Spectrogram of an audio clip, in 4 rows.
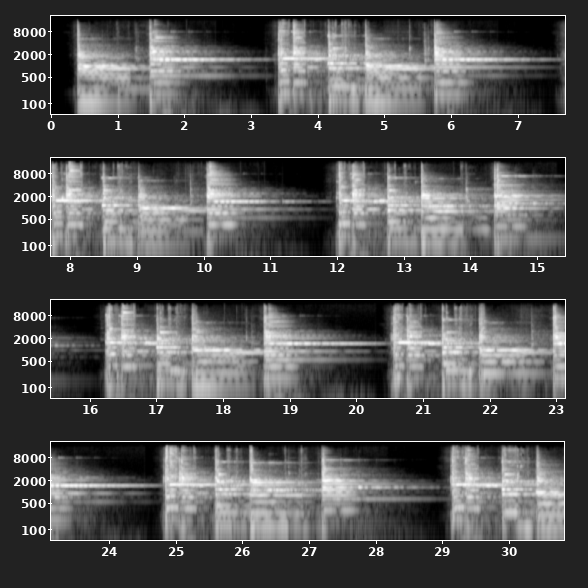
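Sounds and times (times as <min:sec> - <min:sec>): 
guitar: 0:00.2 - 0:30.8
celesta: 0:00.4 - 0:30.8.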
